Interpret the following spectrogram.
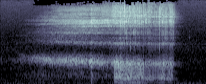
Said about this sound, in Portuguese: Agora vou be bebericar água só para vocês pensarem um bocadinho.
